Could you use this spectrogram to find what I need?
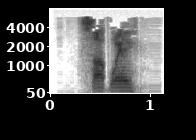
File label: "subway", english; nouns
